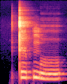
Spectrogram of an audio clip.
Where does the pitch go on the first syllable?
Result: high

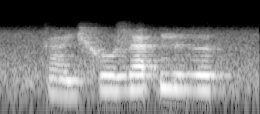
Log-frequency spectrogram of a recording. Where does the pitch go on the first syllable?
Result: low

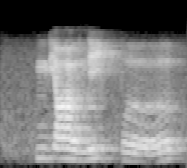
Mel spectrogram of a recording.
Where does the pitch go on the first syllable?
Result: falling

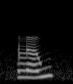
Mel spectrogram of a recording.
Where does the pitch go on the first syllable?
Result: rising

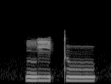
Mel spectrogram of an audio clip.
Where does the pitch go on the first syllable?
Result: high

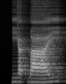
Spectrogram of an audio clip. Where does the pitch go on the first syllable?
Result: low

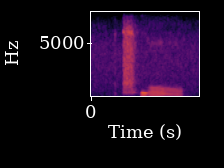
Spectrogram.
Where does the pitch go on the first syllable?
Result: falling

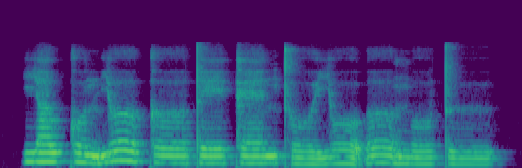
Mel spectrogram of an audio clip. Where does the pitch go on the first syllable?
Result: rising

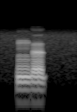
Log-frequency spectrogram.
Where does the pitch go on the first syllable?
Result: low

